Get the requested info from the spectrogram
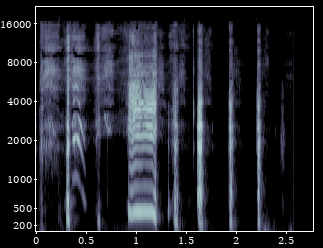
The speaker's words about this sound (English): This past summer, Trump flag waver spouted a lot of theories about Hillary Clinton's health. We see the coughing fits.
